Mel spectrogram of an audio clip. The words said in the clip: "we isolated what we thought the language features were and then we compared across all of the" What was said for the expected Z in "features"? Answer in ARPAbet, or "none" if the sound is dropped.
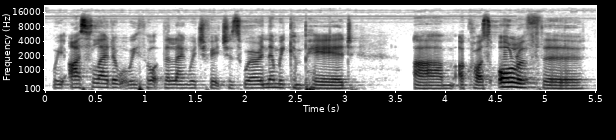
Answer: Z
